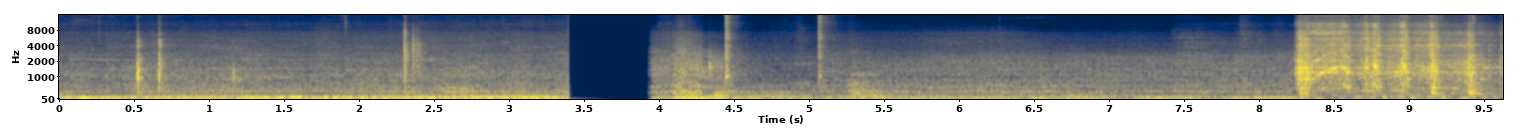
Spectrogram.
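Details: Bajaj BS6 single-cylinder bike after rebuild with new shaft, new bore, new head, new oil seal and gasket: steady low idle thump with no knocks or rattles, no leaks; normal idle.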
